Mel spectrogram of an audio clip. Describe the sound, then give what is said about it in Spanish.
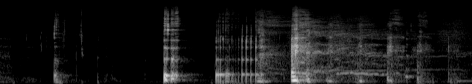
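A couple of soft clicks, then a series of loud, throaty burps, the last one long, croaking and drawn out before trailing off into quiet gulping sounds. “A ber, asmatu zein den egitazko eruptoa, joku bat.”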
